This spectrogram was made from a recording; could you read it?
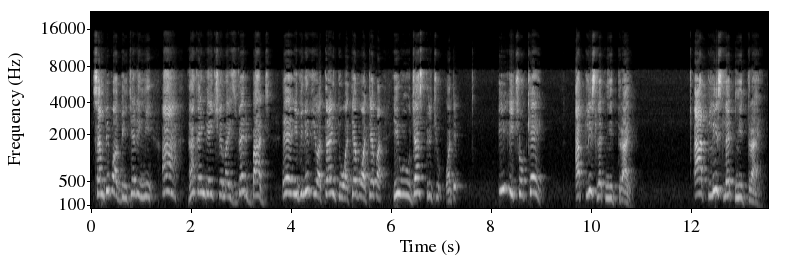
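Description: A young man with a Zambian accent speaks in a very high voice that swoops up and down with plenty of life. He hammers his points home, repeating phrases for emphasis as he comments on politics from a room at home. The webcam audio is dull and lo-fi. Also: animated, moderate pace. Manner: emphatic, repeats key phrases, mixes in local language. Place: indoor room.

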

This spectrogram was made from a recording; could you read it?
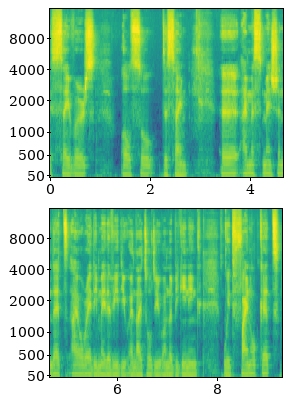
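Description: A man from Portugal with a Portuguese accent, hosting a software walkthrough in English as his second language, hesitant and full of self-corrections, talking straight to his viewers. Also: a bass voice. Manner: addresses viewers directly. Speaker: tech channel host. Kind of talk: screen-recorded software walkthrough.

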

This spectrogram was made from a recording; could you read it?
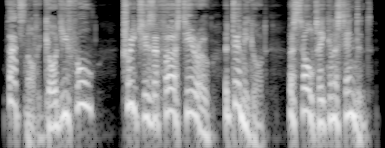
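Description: A narrator playing a gruff, sharp-tongued woman corporal in an audiobook, suspicious and drawling. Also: mid-range voice, very animated, fast, no echo, studio quality, pitched above the performer's own voice. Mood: curt, suspicious. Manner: drawling, snapping, sneering.

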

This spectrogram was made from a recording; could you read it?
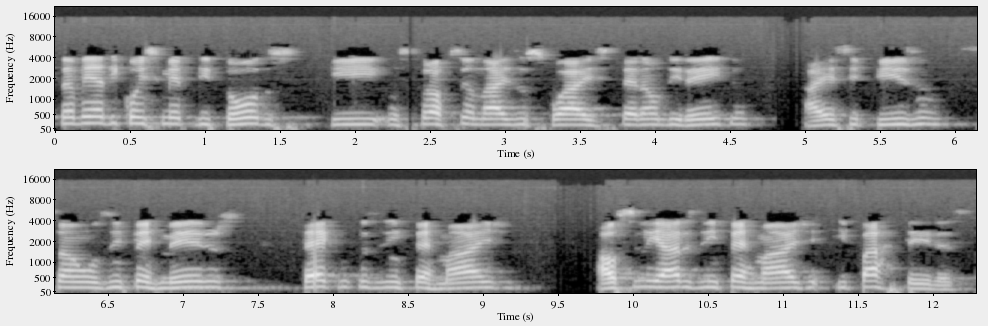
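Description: A councilman in his thirties speaks formally from a podium microphone in a council chamber, pausing and restarting now and then. His voice sits high and stays flat in tone. The broadcast sound is dull and muffled. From Brazil. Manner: formal, steady, with frequent hesitations. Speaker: city councilman. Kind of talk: formal speech at a council session.

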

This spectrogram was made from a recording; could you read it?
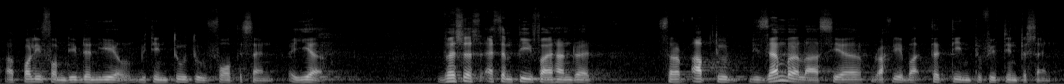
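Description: A middle-aged man at a podium in a big conference hall, his mid-pitched voice carrying a long reverb. He speaks casually, tossing in rhetorical questions and a habitual "right?". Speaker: session host introducing the speaker. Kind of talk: speech from the podium. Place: large conference hall stage. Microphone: lectern microphone.

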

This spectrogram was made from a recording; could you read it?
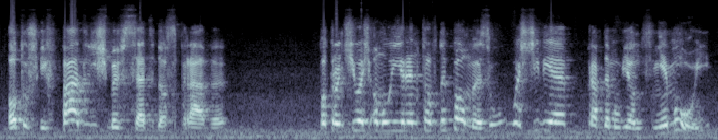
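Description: Man playing slow, pompous stationmaster. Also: a little high, highs cut off. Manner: pompous, self-satisfied, deliberate. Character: smug, pragmatic railway stationmaster. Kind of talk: radio play acting.

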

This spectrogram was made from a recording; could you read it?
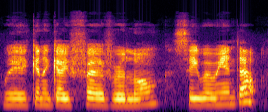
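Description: A middle-aged woman with a medium-pitched voice talks casually, as if to friends on a travel vlog. Her delivery is chatty and informal, recorded on a nearby camera with light outdoor noise. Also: level tone, fairly quick, muffled recording. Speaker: travel vlogger. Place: mostly outdoors on open clifftop.

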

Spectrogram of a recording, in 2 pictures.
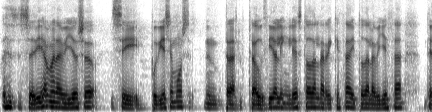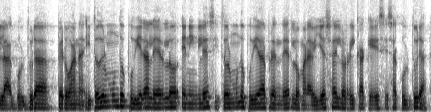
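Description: A man's voice: medium pitch, darkish tone. A man with a Spanish accent from Spain, working as an interpreter relaying a talk to an audience.

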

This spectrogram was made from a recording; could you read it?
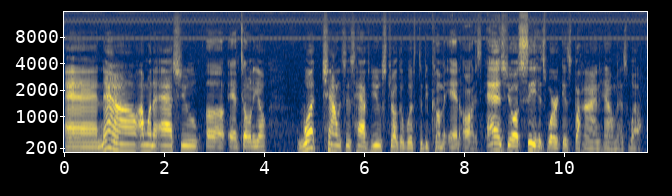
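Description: A middle-aged man speaks as the host of an informal talk show. His voice is mid-pitched, and he tends to ramble and repeat his phrases as he puts questions to a guest. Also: takes it slowly. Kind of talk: informal interview. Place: small indoor TV studio.

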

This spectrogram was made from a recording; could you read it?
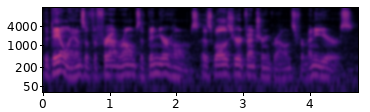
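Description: Middle-aged man, rumbly background noise. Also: quick pace, a bit bright. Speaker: host of a tabletop gaming review series. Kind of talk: casual review commentary, reading magazine excerpts aloud. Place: small indoor studio room. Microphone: desk microphone in front of him.

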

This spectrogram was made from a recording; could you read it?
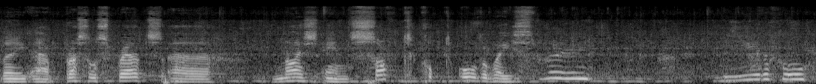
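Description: A man casually narrating his home cooking, relaxed and chatty with frequent ums, filmed on a phone over the stove. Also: fairly high pitch, extremely slow. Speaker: home cook vlogger. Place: home kitchen. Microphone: phone camera held over the stove. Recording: noisy home kitchen phone recording. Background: sizzling and bubbling pots.

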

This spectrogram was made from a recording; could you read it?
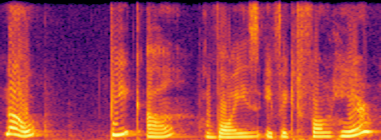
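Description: Female tutorial presenter, high-pitched and soft-toned, plain step-by-step instruction. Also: big pitch swings, drawn-out words.

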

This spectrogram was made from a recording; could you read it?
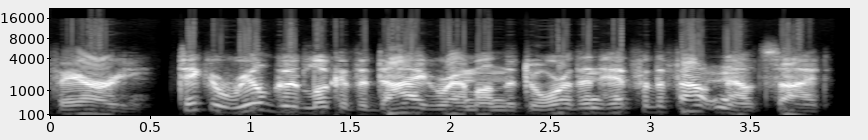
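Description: An upbeat game helper who talks players through puzzles in a breezy, chummy way. His tone is very bright and forward, and the dry, close studio read leaves no room sound. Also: mid-range voice, lively intonation, quick pace, dry recording, rough recording. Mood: helpful. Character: friendly male hint-line helper, upbeat. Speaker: in-game hint giver. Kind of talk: studio video game voice acting.

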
